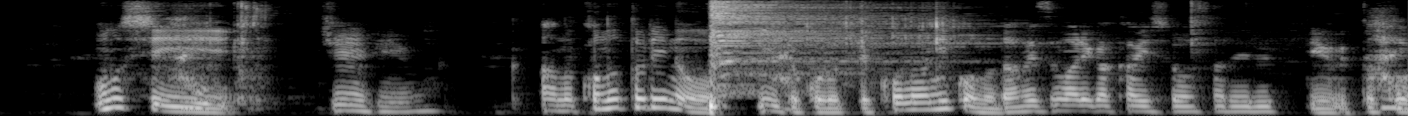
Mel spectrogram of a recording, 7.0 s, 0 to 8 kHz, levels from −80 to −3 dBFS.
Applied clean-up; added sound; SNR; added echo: classical method WPE with log-MMSE.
